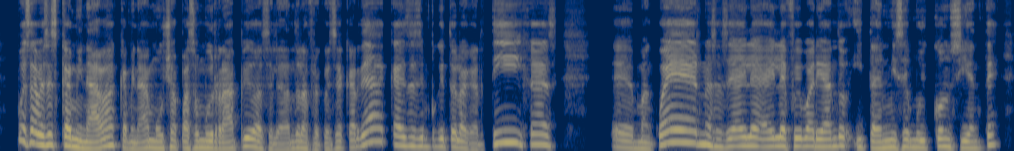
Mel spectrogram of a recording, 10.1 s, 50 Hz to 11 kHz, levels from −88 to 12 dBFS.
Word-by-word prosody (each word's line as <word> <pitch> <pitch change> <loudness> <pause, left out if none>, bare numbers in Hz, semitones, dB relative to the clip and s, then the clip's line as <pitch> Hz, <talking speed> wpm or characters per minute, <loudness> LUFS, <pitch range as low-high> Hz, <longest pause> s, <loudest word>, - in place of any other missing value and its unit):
pues 280 -5 0
a 240 - +4
veces 205 -1 +5
caminaba. 165 +1 +3
Caminaba 135 0 -3
mucho, 140 +2 0
a - - -7
paso 140 +1 -1
muy 145 0 +2
rápido, 140 +5 0
acelerando 125 +1 -4
la 135 - -2
frecuencia 120 +6 -6
cardíaca. 215 - -2
A - - +3
veces 180 -2 -1
un 165 - -3
poquito 160 0 -3
lagartijas, 210 - -1 0.5
eh, 150 -3 -3
mancuernas. 220 - +2
Así 165 +2 -2
ahí 180 +1 +1
le 185 -1 +3
ahí 165 +2 -1
le 180 -1 +3
fui 175 0 +1
variando. 170 +1 0
Y 155 -1 -5
también 140 -1 0
me 150 - +2
hice 155 +1 +1
muy 150 -1 0
consciente 155 +4 -1
160 Hz, 200 wpm, -25 LUFS, 140-190 Hz, 0.5 s, veces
